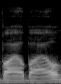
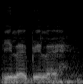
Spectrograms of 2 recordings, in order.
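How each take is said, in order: First: The name is said the usual way. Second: The name is said the Kenyan way. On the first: "I know it's the Vile Bile" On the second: "here it's Ville Bile"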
